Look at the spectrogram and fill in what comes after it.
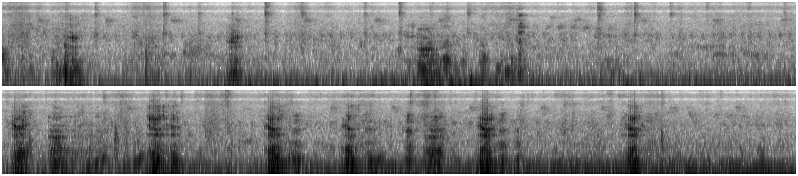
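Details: On a village pig farm, pigs being fed fresh mixed feed while pens are cleaned give scattered grunts and snorts, more frequent in the second half, over a low steady machine-like hum and clatter.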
